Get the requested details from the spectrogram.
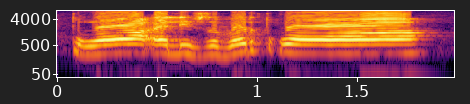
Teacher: طوا کو ہم موٹا کر کے پڑھیں گے۔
